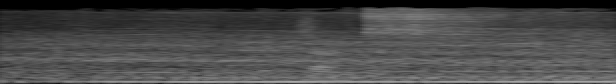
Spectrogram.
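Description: Street traffic with a city bus: a steady low engine rumble, and a short hiss of air near the end.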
